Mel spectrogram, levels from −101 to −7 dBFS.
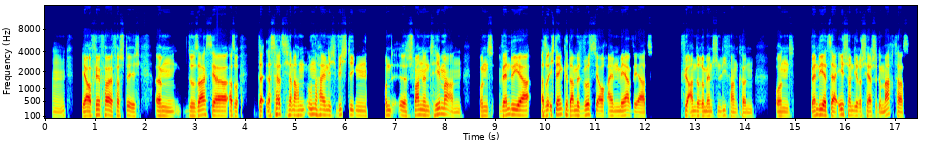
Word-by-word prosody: Mhm. 100 Hz, +3 st, -10 dB, 0.3 s
Ja, 110 Hz, +1 st, +5 dB
auf 105 Hz, -, +1 dB
jeden 130 Hz, -1 st, +3 dB
Fall 130 Hz, -1 st, +4 dB
verstehe 110 Hz, -1 st, -3 dB
ich. 100 Hz, -, -9 dB, 0.3 s
Ähm, 110 Hz, -1 st, -1 dB
du 110 Hz, 0 st, -2 dB
sagst 125 Hz, +5 st, +3 dB
ja 110 Hz, -1 st, +6 dB
also, -, -, 0 dB, 0.4 s
da -, -, +3 dB
das -, -, -3 dB
hört 145 Hz, -2 st, +3 dB
sich 125 Hz, -, -10 dB
ja 125 Hz, -, +2 dB
nach 120 Hz, -1 st, +1 dB
'nem 125 Hz, +1 st, -7 dB
unheimlich 130 Hz, -5 st, -2 dB
wichtigen 120 Hz, -4 st, -3 dB, 0.4 s
und, 120 Hz, +1 st, -4 dB
äh, 115 Hz, -4 st, -1 dB
spannenden 125 Hz, +3 st, +1 dB
Thema 140 Hz, +3 st, +1 dB
an 95 Hz, -2 st, -7 dB, 0.3 s
und 110 Hz, 0 st, -4 dB
wenn 120 Hz, +5 st, +3 dB
du 135 Hz, -, +2 dB
ja 120 Hz, -2 st, +6 dB, 0.2 s
also, 105 Hz, -, +2 dB
ich 120 Hz, -, -2 dB
denke, 135 Hz, 0 st, +3 dB
damit 115 Hz, -2 st, +1 dB
wirst 135 Hz, +2 st, 0 dB
du -, -, +2 dB
ja -, -, +2 dB
auch 110 Hz, -, +1 dB
einen 110 Hz, 0 st, -1 dB
Mehrwert 110 Hz, -4 st, +1 dB, 0.6 s
für -, -, +3 dB
andere 110 Hz, 0 st, 0 dB
Menschen 110 Hz, 0 st, -4 dB
liefern 105 Hz, -5 st, -5 dB
können 90 Hz, -1 st, -6 dB, 0.4 s
und 100 Hz, -2 st, -3 dB, 0.3 s
wenn 110 Hz, +4 st, +3 dB
du 135 Hz, -, +2 dB
jetzt 120 Hz, -3 st, +4 dB
ja -, -, +6 dB
eh 135 Hz, +1 st, +2 dB
schon 120 Hz, -2 st, -4 dB
die 115 Hz, -, -1 dB
Recherche 105 Hz, 0 st, -1 dB
gemacht 100 Hz, -1 st, 0 dB
hast, -, -, -1 dB
115 Hz, 195 wpm, -23 LUFS, 105-125 Hz, 0.6 s, ja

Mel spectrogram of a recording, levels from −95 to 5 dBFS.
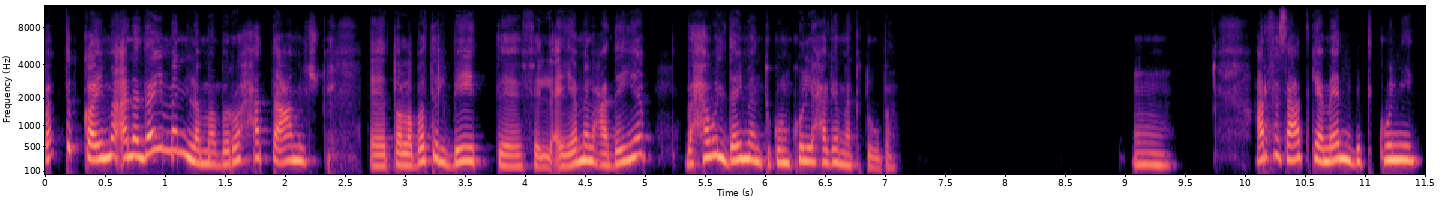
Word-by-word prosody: باكتب 440 Hz, -, -4 dB
قايمة. 290 Hz, +2 st, +4 dB
أنا 320 Hz, +1 st, +4 dB
دايمًا 390 Hz, -, +2 dB
لمّا 205 Hz, -2 st, -2 dB
باروح 210 Hz, +7 st, -3 dB
حتى 295 Hz, 0 st, -5 dB
أعمل 245 Hz, +1 st, 0 dB
شو 255 Hz, -, -19 dB, 0.4 s
آآ، 175 Hz, 0 st, -2 dB
طلبات 190 Hz, -, -2 dB
البيت 240 Hz, 0 st, 0 dB
في 170 Hz, -1 st, -5 dB
الأيام 170 Hz, +8 st, 0 dB
العادية، 250 Hz, -, 0 dB, 0.3 s
باحاول 295 Hz, +8 st, +2 dB
دايمًا 260 Hz, +1 st, +5 dB
تكون 220 Hz, -1 st, -2 dB
كل 240 Hz, +3 st, 0 dB
حاجة 225 Hz, -1 st, -4 dB
مكتوبة. 170 Hz, -7 st, -8 dB, 2.0 s
إمم، 190 Hz, -1 st, -7 dB, 0.7 s
عارفة 310 Hz, +6 st, -2 dB
ساعات 275 Hz, +1 st, -1 dB
كمان 265 Hz, +1 st, +4 dB
بتكوني 260 Hz, +2 st, +2 dB
245 Hz, 135 wpm, -22 LUFS, 200-280 Hz, 2.0 s, دايمًا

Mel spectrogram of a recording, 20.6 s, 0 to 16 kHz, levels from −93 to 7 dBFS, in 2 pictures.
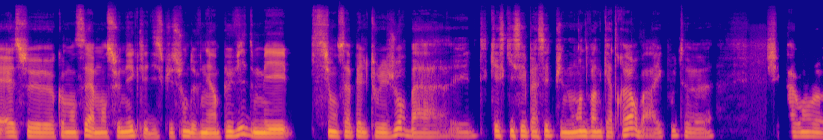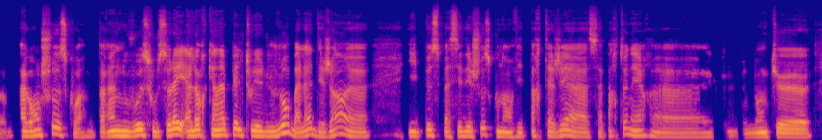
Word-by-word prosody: elle 110 Hz, -, -1 dB
se 105 Hz, -2 st, +2 dB
commençait 110 Hz, +4 st, -1 dB
à 110 Hz, -, +2 dB
mentionner 110 Hz, +3 st, +2 dB
que -, -, -11 dB
les 95 Hz, -, -4 dB
discussions 100 Hz, +5 st, -3 dB
devenaient 100 Hz, -2 st, +2 dB
un 95 Hz, 0 st, -1 dB
peu 120 Hz, +4 st, -1 dB
vides, 145 Hz, +3 st, -1 dB
mais 100 Hz, -1 st, +4 dB, 0.3 s
si -, -, +1 dB
on 115 Hz, -, +4 dB
s'appelle 110 Hz, -1 st, 0 dB
tous 110 Hz, -, -4 dB
les 105 Hz, -, +1 dB
jours, 145 Hz, +8 st, -2 dB
bah, 100 Hz, -3 st, -6 dB, 0.2 s
et 105 Hz, -1 st, -11 dB
d -, -, -15 dB, 0.2 s
qu'est-ce 125 Hz, -2 st, -2 dB
qui 125 Hz, -, -1 dB
s'est 125 Hz, 0 st, +1 dB
passé 115 Hz, +2 st, -1 dB
depuis 120 Hz, -3 st, -4 dB
moins 105 Hz, +3 st, +2 dB
de 115 Hz, -, 0 dB
24 115 Hz, +1 st, -3 dB
heures? 155 Hz, -2 st, +2 dB
Bah, 115 Hz, -4 st, -8 dB
écoute, 125 Hz, +4 st, -11 dB
heu, 95 Hz, -2 st, -9 dB, 0.8 s
je -, -, -1 dB
sais -, -, -13 dB
pas, 115 Hz, -, -5 dB
heu, 110 Hz, -2 st, -4 dB, 0.2 s
pas 120 Hz, -, +3 dB
grand 125 Hz, +4 st, +2 dB
chose, 160 Hz, +1 st, +1 dB
quoi. 100 Hz, -1 st, -6 dB, 0.2 s
Tu 105 Hz, -, -1 dB
as -, -, -3 dB
rien 120 Hz, +3 st, +5 dB
de 125 Hz, -, +6 dB
nouveau 125 Hz, +3 st, +5 dB
sous 135 Hz, -4 st, +2 dB
le -, -, -2 dB
soleil. 145 Hz, +7 st, +6 dB
Alors 130 Hz, +3 st, +3 dB
qu'un 135 Hz, -1 st, +3 dB
appel 145 Hz, 0 st, +2 dB
tous 135 Hz, -, -1 dB
les 125 Hz, -1 st, +5 dB
2 115 Hz, 0 st, 0 dB
jours, 200 Hz, +10 st, +3 dB
bah, 105 Hz, -, 0 dB
là, 140 Hz, +6 st, 0 dB
déjà, 120 Hz, -1 st, -1 dB
heu, -, -, -8 dB, 0.5 s
il 115 Hz, -2 st, -1 dB
peut 140 Hz, -, 0 dB
se 135 Hz, 0 st, +2 dB
passer 115 Hz, 0 st, -3 dB
des 120 Hz, 0 st, +1 dB
choses 160 Hz, +8 st, 0 dB
qu'on 120 Hz, -8 st, -2 dB
a -, -, +1 dB
envie 105 Hz, 0 st, -3 dB
de 105 Hz, -, -22 dB
partager 120 Hz, +2 st, -2 dB
à 110 Hz, -5 st, -1 dB
sa 105 Hz, 0 st, -3 dB
partenaire 130 Hz, +2 st, -4 dB
heu 115 Hz, -, -5 dB, 0.5 s
avec 100 Hz, +1 st, -11 dB, 0.2 s
heu -, -, -10 dB
donc, 100 Hz, +3 st, 0 dB
heu, 100 Hz, -1 st, +2 dB
115 Hz, 235 wpm, -22 LUFS, 105-125 Hz, 0.8 s, de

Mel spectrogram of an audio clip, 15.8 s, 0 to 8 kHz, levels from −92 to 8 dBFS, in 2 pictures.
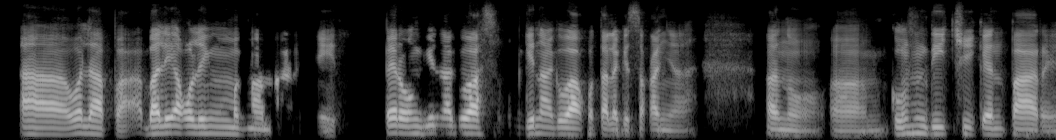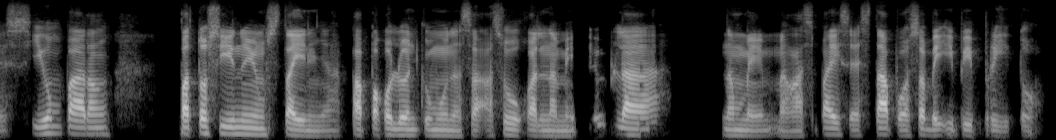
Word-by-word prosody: Ah, 135 Hz, -2 st, +4 dB
wala 150 Hz, -3 st, +3 dB
pa, -, -, -5 dB
bale 150 Hz, +2 st, +6 dB
ako 155 Hz, -, +3 dB
lang 150 Hz, 0 st, +1 dB
yung 145 Hz, -1 st, -6 dB
magma-marinate. 120 Hz, -2 st, -6 dB, 0.3 s
Pero 160 Hz, -1 st, +4 dB
ang 150 Hz, -, -7 dB
ginagawa 155 Hz, -2 st, +4 dB
sa -, -, -15 dB, 0.2 s
ginagawa 140 Hz, -3 st, +3 dB
ko -, -, -7 dB
talaga 120 Hz, -2 st, 0 dB
sa -, -, -9 dB
kanya 110 Hz, -3 st, -4 dB, 0.5 s
ano, 110 Hz, -4 st, -3 dB
um, 105 Hz, 0 st, -6 dB
kung 140 Hz, +1 st, -3 dB
hindi 155 Hz, -2 st, -2 dB
chicken 130 Hz, -3 st, -2 dB
pares 115 Hz, -5 st, 0 dB
yung 150 Hz, +1 st, -2 dB
parang 140 Hz, -1 st, +3 dB, 0.5 s
patosino 145 Hz, 0 st, +4 dB
yung 130 Hz, -1 st, +1 dB
style 110 Hz, -2 st, +3 dB
niya 105 Hz, +1 st, -12 dB
papakuluan 120 Hz, 0 st, +2 dB
ko 115 Hz, -, -5 dB
muna 110 Hz, -2 st, -3 dB
sa 110 Hz, -, -2 dB
asukal 115 Hz, -3 st, -1 dB
na 105 Hz, -1 st, -2 dB
may 105 Hz, -, -6 dB
timpla, 130 Hz, -6 st, +2 dB, 0.5 s
ng 115 Hz, 0 st, -4 dB
may 110 Hz, -1 st, -2 dB
mga 105 Hz, -1 st, -5 dB
spices, 130 Hz, -4 st, -3 dB
tapos 130 Hz, -5 st, +4 dB
sabay 115 Hz, -, +1 dB
ipiprito. 110 Hz, -3 st, -7 dB
125 Hz, 165 wpm, -25 LUFS, 110-145 Hz, 0.5 s, bale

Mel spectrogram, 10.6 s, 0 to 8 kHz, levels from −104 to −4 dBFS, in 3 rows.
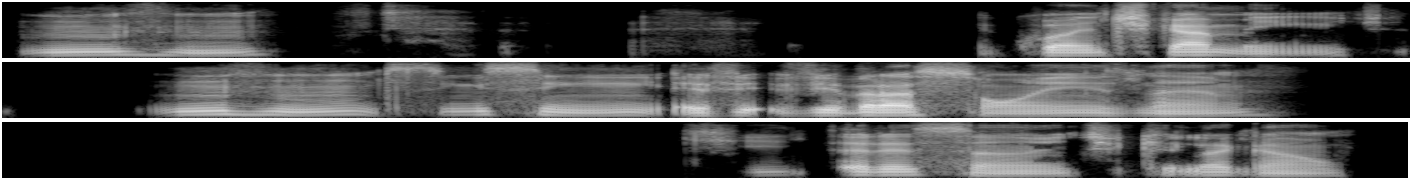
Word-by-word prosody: Uhum. 110 Hz, -1 st, -6 dB, 1.9 s
Quanticamente. 105 Hz, -, +3 dB, 0.4 s
Uhum. 125 Hz, -1 st, -3 dB
Sim, 125 Hz, +1 st, -7 dB
sim, 110 Hz, -4 st, -3 dB
eh, 95 Hz, -, +3 dB
vi -, -, -1 dB
vibrações, 100 Hz, -2 st, +4 dB
né. 90 Hz, +3 st, -3 dB, 2.1 s
Que -, -, -15 dB
interessante, 95 Hz, -7 st, -1 dB
que -, -, -6 dB
legal. 90 Hz, -5 st, -3 dB
105 Hz, 75 wpm, -27 LUFS, 95-115 Hz, 2.1 s, vibrações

